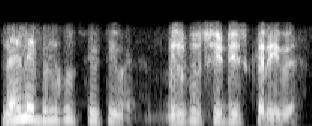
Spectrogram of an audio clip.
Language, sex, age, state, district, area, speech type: Urdu, male, 18-30, Uttar Pradesh, Saharanpur, urban, conversation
